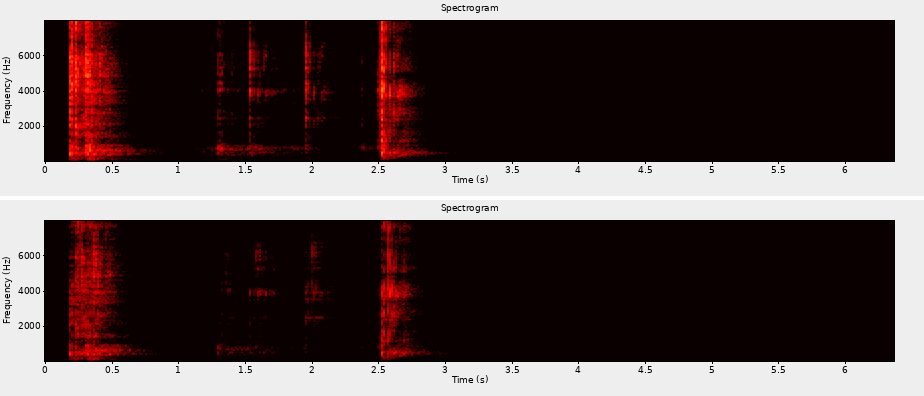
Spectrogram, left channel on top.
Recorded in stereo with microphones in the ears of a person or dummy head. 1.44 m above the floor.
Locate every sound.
0.2 s a camera shutter: 80° left, 5.5 m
